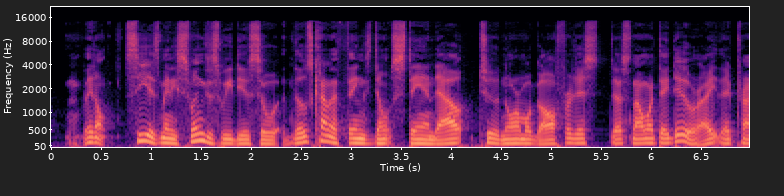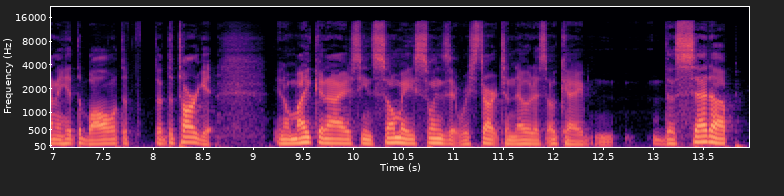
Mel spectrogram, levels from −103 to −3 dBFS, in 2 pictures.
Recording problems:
none

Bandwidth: 14.5 kHz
